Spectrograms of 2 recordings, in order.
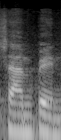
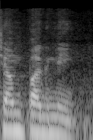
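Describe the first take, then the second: First: The word ends without any added vowel. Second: The word ends with an added 'ee' vowel. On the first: The speaker calls it right. "so that is champagne" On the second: The speaker calls it wrong. "one student who has pronounced champagne as champagni"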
